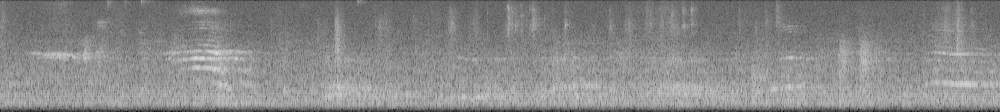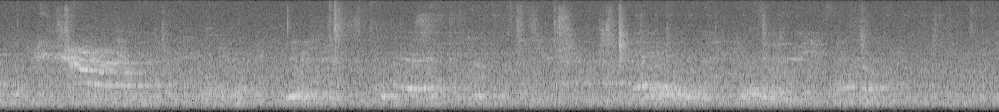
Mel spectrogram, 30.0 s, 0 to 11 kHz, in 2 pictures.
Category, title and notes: Soundscapes > Urban
250811 05h18 Albi 60ish Rue Rinaldi - Babycrying street ambience
Subject : Date YMD : 2025 August 11 Early morning : Location : Albi 81000 Tarn Occitanie France. NT5 with a omni capsule (NT5-o). Weather : 24°c ish 60% humidity clear sky, little to no wind (said 10km/h, most locations I was was shielded) Processing : Trimmed and normalised in Audacity.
